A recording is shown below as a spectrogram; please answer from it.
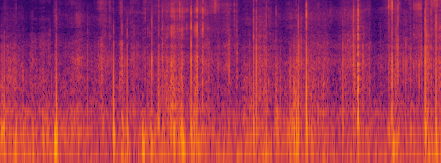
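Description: Long nails continuously scratch the surface of a thin, empty, oval white plastic paint palette held close in front of the mic. The result is a quiet, dry, crinkly scraping texture broken by scattered sharp, bright clicks that stop instantly with no ring.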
